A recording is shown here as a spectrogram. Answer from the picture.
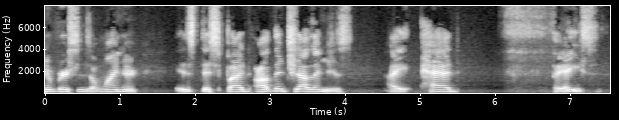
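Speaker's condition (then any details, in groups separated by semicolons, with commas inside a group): Cerebral palsy; fine motor impairment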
